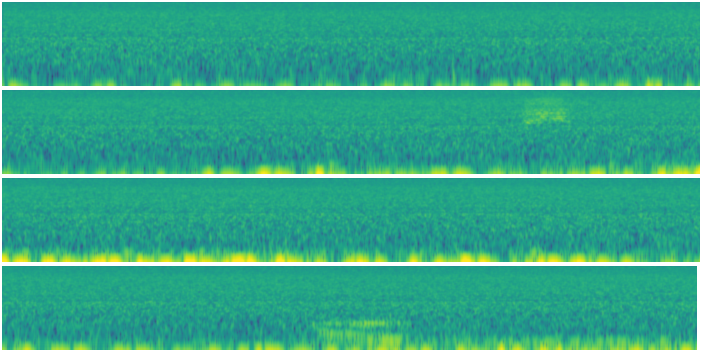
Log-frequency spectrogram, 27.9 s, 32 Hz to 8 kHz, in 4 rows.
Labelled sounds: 12.3	12.6	humpback whale, 1.6 to 1.8 kHz

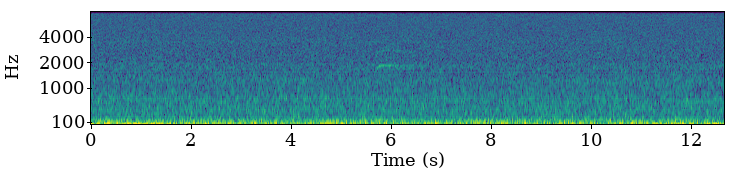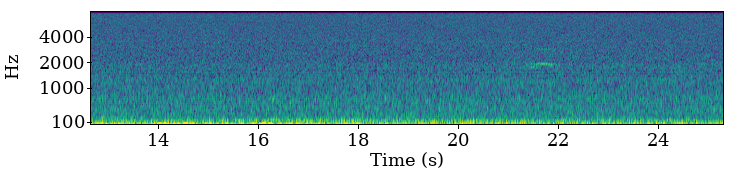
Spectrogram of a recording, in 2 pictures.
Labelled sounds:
5.7	6.1	killer whale, Bigg's (transient), 1.6 to 1.9 kHz
21.4	21.9	killer whale, Bigg's (transient), 1.7 to 3.0 kHz

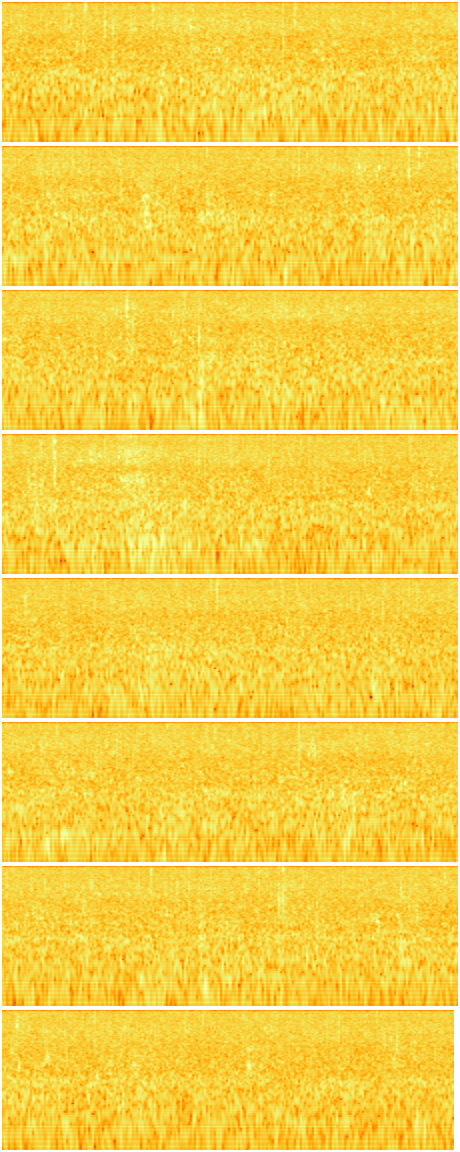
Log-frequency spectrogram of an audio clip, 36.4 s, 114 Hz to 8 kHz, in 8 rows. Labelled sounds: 14.9	15.1	water noise, 1.8 to 2.2 kHz

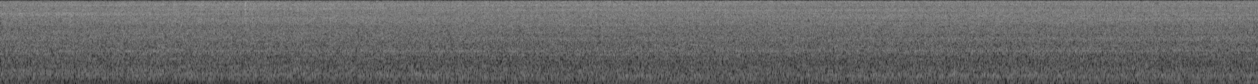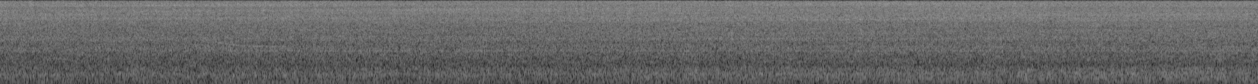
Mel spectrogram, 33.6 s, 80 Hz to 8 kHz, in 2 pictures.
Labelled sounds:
19.5	20.7	killer whale, Bigg's (transient), 0.72 to 2.9 kHz

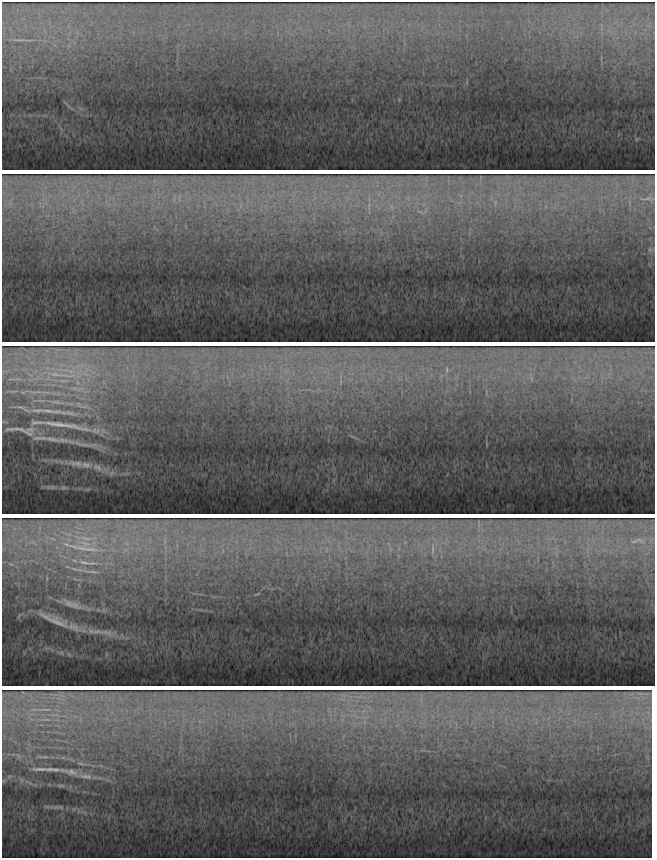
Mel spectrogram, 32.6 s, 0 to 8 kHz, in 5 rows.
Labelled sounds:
0.0	0.9	killer whale, Bigg's (transient), 0.97 to 4.0 kHz
12.9	14.3	killer whale, Bigg's (transient), 0.78 to 5.2 kHz
19.4	20.9	killer whale, Bigg's (transient), 0.81 to 6.2 kHz
21.4	22.4	killer whale, Bigg's (transient), 1.4 to 2.3 kHz
26.1	27.2	killer whale, Bigg's (transient), 1.1 to 6.9 kHz
29.3	29.9	killer whale, Bigg's (transient), 5.7 to 7.4 kHz
30.2	30.5	killer whale, Bigg's (transient), 2.5 to 2.7 kHz

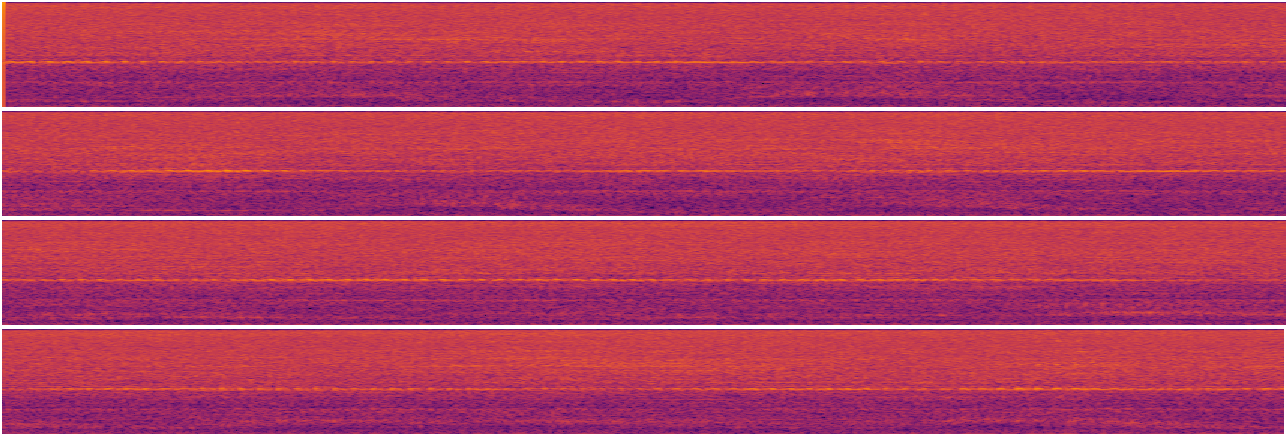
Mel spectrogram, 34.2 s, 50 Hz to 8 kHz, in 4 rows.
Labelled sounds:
0.2	0.5	vessel noise, 1.3 to 1.5 kHz
1.0	1.2	vessel noise, 1.3 to 1.5 kHz
9.3	9.6	vessel noise, 1.2 to 1.5 kHz

